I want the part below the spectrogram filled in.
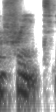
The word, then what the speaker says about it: Vriend: It's like friend with a V. – Yeah, that's what I figured. I was like, maybe it is, maybe it's not though. But well, anyway. The official pronunciation is Ann Vriend. It's a Dutch name.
